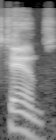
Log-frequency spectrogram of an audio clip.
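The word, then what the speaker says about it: Thames: It's Tims. It's the river Tims. the the the river ts will take a long time to get repaired. I tell you that. And that won't and there won't be no new New Year's Rock and Eve on that river. The London emptied out and and and it's funny because I learned how to pronounce that name properly from playing Tomb Raider.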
